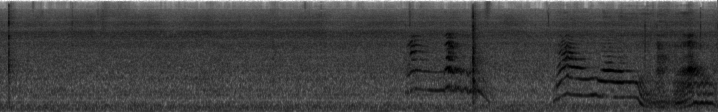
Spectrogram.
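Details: Hungry female kitten, protective of her food and noisy while eating, gives three harmonic meows in the second half, the first two flat then falling, the last sliding down into a low growly tone, over steady background hum.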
